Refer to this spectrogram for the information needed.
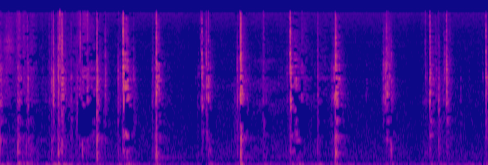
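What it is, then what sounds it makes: Plastic VHS cassette tapped with fingernails. Thumbnails tap and click on the clear reel windows and ribbed plastic of a black plastic VHS cassette held still. The result is an irregular series of quiet, sharp, bright clicks that die away almost instantly, with very little low end.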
